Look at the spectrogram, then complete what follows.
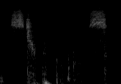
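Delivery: breathy whispered jab with a laugh; laughing whisper at the mouse. Real, not acted. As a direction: hiss it under your breath, amused. Mocking the game character.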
